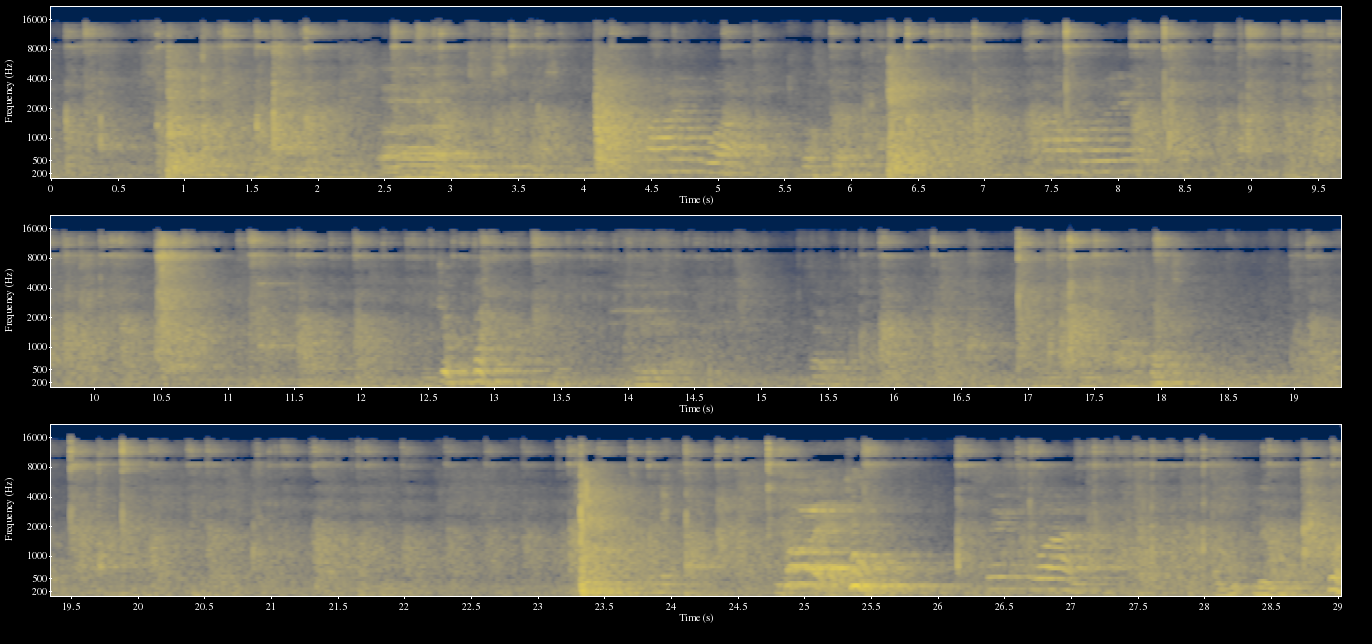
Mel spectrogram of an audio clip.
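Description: A table tennis ball clicks back and forth on paddles and tables in an echoing hall.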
